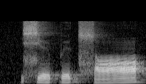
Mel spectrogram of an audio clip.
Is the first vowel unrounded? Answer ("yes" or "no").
yes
